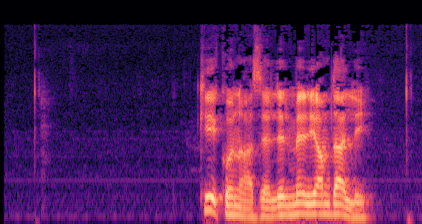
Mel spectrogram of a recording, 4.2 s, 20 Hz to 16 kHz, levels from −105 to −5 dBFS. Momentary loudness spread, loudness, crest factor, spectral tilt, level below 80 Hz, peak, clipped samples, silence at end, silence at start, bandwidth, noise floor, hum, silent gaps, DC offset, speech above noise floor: 9 LU; -18 LUFS; 20 dB; -5 dB/octave; -48 dBFS; -2 dBFS; under 0.1%; 0.55 s; 2 s; 11 kHz; -68 dBFS; none; none; under 0.1%; 50 dB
